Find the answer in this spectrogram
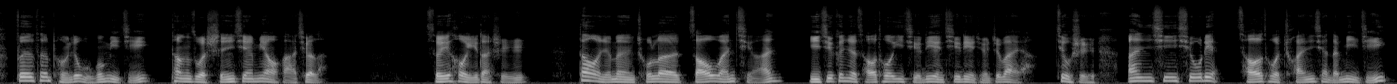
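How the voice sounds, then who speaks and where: A man narrating a novel as an audiobook, with chatty, lively asides. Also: mid-range voice, moderate pace. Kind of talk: audiobook storytelling.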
